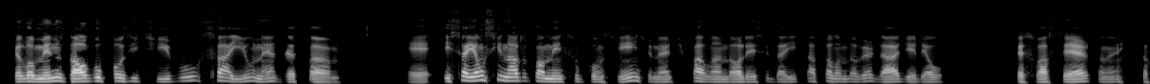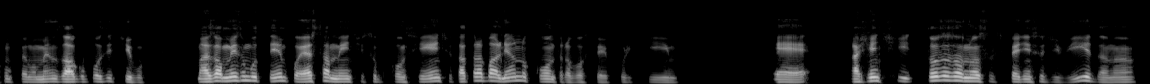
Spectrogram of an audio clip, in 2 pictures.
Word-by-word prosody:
Pelo 140 +1 +5
menos 140 +4 +6
algo 140 +3 +8
positivo 150 +3 -6
saiu, 155 -4 -1
né, 145 +1 -3
dessa, 115 -4 -2 0.8
eh, 105 +1 -5
isso 145 +6 -5
aí 180 -2 +9
é - - +8
um 200 - +4
sinal 175 -4 +2
totalmente 145 -5 +1
subconsciente, 130 - -7
né, 115 +2 -5
te 110 - -30
falando 120 -6 -2
olha 115 0 -1
esse 120 +3 -9
daí 120 -2 -9
está 140 +3 -11
falando 135 -4 -7
a - - -9
verdade 125 -3 -3
ele 110 0 -8
é - - -4
o 110 0 -6 0.6
a - - -8
pessoa 115 +2 0
certa, 125 +3 +1
né, 110 - -10
ele 125 - -14
está 110 - -15
com 130 - -13
pelo 115 +1 -9
menos 125 +2 -4
algo 120 0 +4
positivo. 125 -6 -7 0.5
Mas 130 0 +4
ao 165 - +9
mesmo 180 +2 +4
tempo 155 -3 -1
essa 135 +6 +3
mente 130 -2 -1
subconsciente 130 +5 -5
está 135 - 0
trabalhando 175 0 +2
contra 120 -5 -6
você 100 0 -13
porque, 105 -1 -16 1.0
eh, 115 -1 0 0.4
a 130 - +4
gente, 155 -1 0
todas 185 +2 +4
as 180 -2 +6
nossas 145 -4 +2
experiências 125 +1 -5
de 110 0 -21
vida, 120 - -3
né, 110 +1 -9
130 Hz, 160 wpm, -24 LUFS, 115-150 Hz, 1.0 s, aí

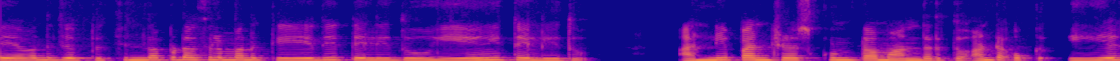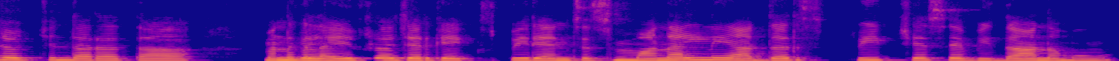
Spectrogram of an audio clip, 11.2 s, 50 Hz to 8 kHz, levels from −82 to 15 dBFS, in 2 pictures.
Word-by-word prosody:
లేవని 250 +1 +2
జెప్పొచ్చు. 235 -2 0
చిన్నప్పుడసలు 270 +2 0
మనకేది 245 0 0
తెలీదు, 235 -1 +1 0.2
ఏమీ 245 +4 +3
తెలీదు. 210 -5 0 0.5
అన్నీ 225 +6 +3
పని 255 -2 +5
చేసుకుంటాం 250 -1 +1
అందరితో. 220 0 -1
అంటే 270 +3 +1
ఒక 250 - -18 0.3
ఏజొచ్చిన 255 0 +2
తర్వాత, 230 -1 -4 0.7
మనకు 235 +1 +5
లైఫ్‌లో 220 +3 +1
జరిగే 230 -2 +2
ఎక్స్‌పీరియెన్స్‌స్, 220 0 -2
మనల్ని 250 +4 +2
అదర్స్ 230 +3 -3 0.2
ట్రీట్ 230 -1 -3
చేసే 230 0 0
విధానము, 210 0 -1
235 Hz, 130 wpm, -22 LUFS, 225-250 Hz, 0.7 s, పని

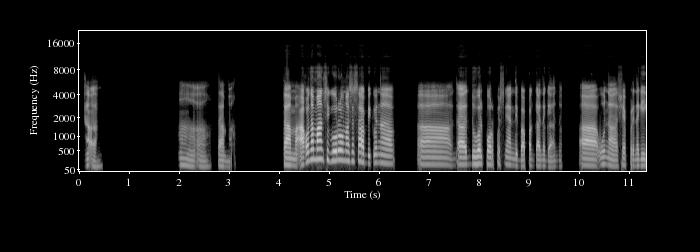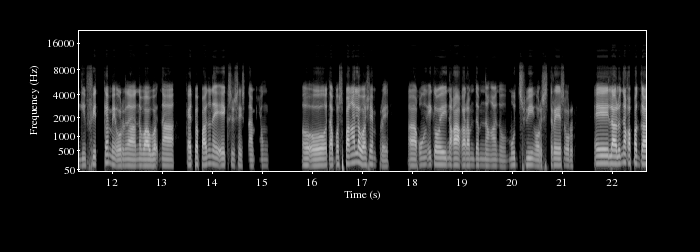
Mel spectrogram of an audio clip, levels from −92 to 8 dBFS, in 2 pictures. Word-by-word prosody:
Oo. 115 +1 -2 1.6
Oo, 125 -5 -11
tama. 120 -3 -6 1.0
Tama, 150 -3 +4
ako 220 - +7
naman 275 +1 +9
siguro 255 -1 +3
masasabi 225 -4 +3
ko 195 +2 -6
na, 180 -3 0 0.5
ah, 155 -2 -2
ah, 160 +1 +4
dual 165 +1 -1
purpose 160 0 -5
yan 155 -2 -2
'di 135 - -6
ba, 125 - -1
pagka 130 -1 -3
nag-aano, 120 -1 -9 0.3
ah, 140 -2 +2
una, 145 -5 -3
siyempre 135 +1 -6
nagiging 135 +1 -4
fit 165 +3 -3
kami 195 -6 -1
or 135 +1 -3
na 135 -1 +1
nawawa 135 0 +1
na, 135 -1 0 0.2
kahit 155 +2 -1
papaano 155 +2 -1
na-exercise 145 -4 -2
namin 130 -1 -7
yung, 130 0 -17 0.7
oo. 145 -1 +1
Tapos, 145 +3 -3
pangalawa, 175 -2 +3
syempre, 145 -7 -8 0.4
ah, 140 -1 +1
kung 155 +2 -9
ikaw 155 +1 -2
ay 150 0 +1
nakakaramdam 140 -1 +1
ng 135 -1 -8 0.2
ano, 125 - -13
mood 145 +1 -10
swing 150 -1 -3
or 125 - -4
stress 145 -2 -1
or, 135 -1 -7 0.5
eh, 180 +1 +6
lalo 170 -1 +7
na 200 -1 +2
kapag 180 -2 0
145 Hz, 145 wpm, -22 LUFS, 135-165 Hz, 1.6 s, naman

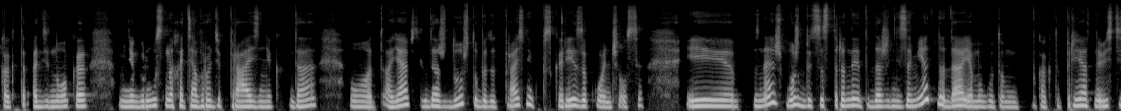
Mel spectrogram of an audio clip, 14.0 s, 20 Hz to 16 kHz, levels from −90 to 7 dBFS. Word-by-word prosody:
как-то 175 -3 -4
одиноко, 180 +2 +2 0.4
мне 180 -2 +2
грустно, 195 +3 +1
хотя 190 0 +1
вроде 190 +1 0
праздник, 180 -2 +1
да. 190 +5 0 0.4
Вот. 175 -3 0
А 175 - 0
я 200 +7 +4
всегда 190 -2 0
жду, 185 +7 0
чтобы 210 -9 -2
этот 175 -2 -3
праздник 220 +4 -1
поскорее 195 +2 0
закончился. 185 -1 -2 0.5
И, 195 0 +4 0.2
знаешь, 250 +11 +1
может 215 +1 +2
быть, 195 -1 -2
со 205 - -1
стороны 205 +1 +1
это 210 -1 -1
даже 185 0 +1
незаметно, 205 - +1
да, 195 +3 +3
я 190 -3 +3
могу 180 0 -2
там, 165 -1 -4 0.2
как-то, 180 +1 -8
приятно 210 -4 +1
вести 195 +4 -1
190 Hz, 145 wpm, -25 LUFS, 180-205 Hz, 0.5 s, я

